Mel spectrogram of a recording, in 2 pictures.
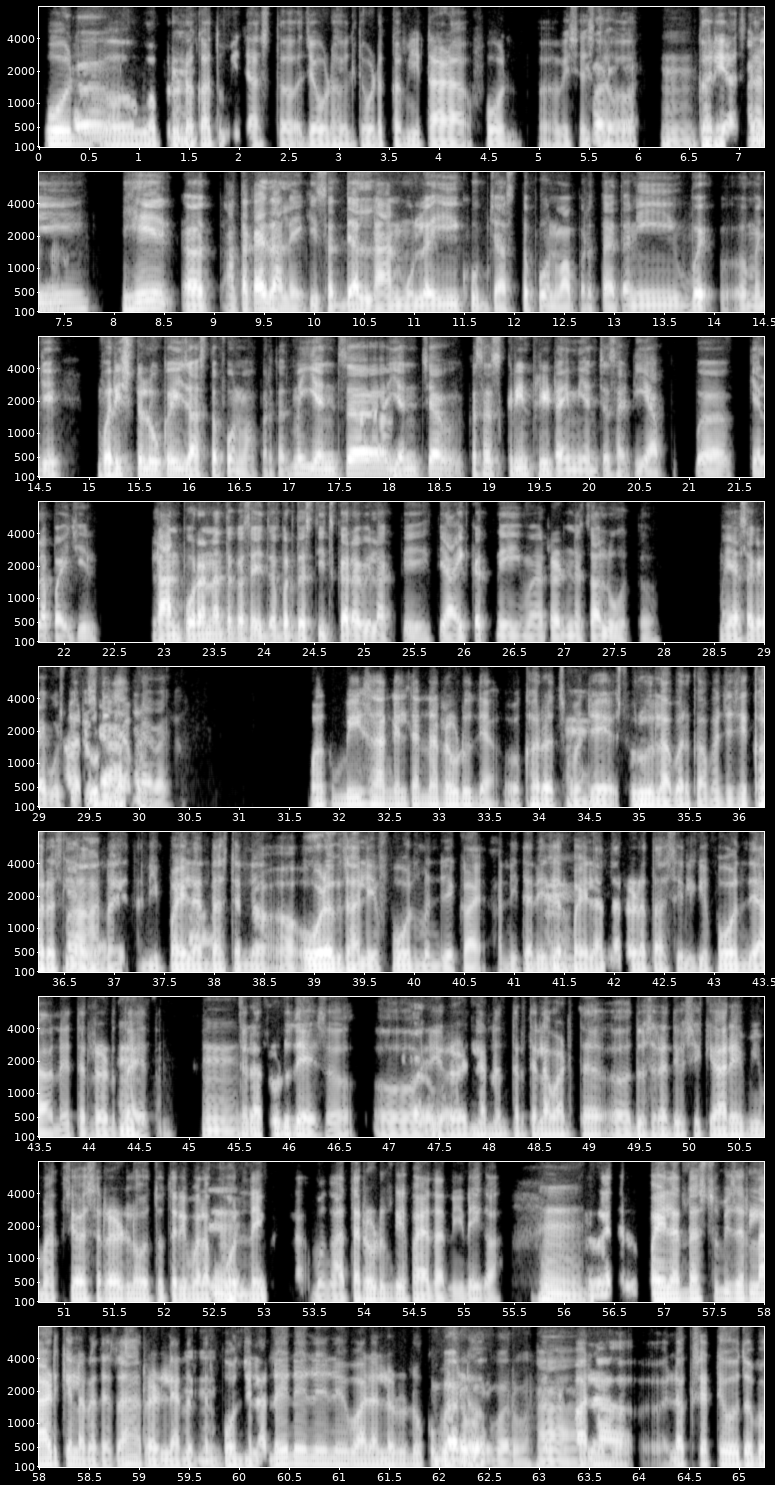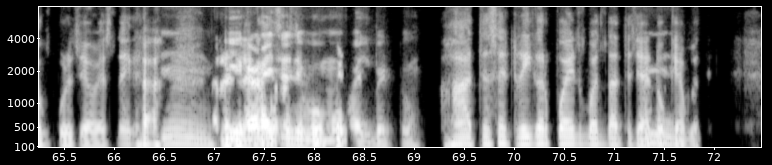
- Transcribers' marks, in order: tapping; in English: "स्क्रीन फ्री टाईम"; "पाहिजे" said as "पाहिजेल"; other background noise; chuckle; unintelligible speech; in English: "ट्रिगर पॉइंट"
- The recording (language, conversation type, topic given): Marathi, podcast, दिवसात स्क्रीनपासून दूर राहण्यासाठी तुम्ही कोणते सोपे उपाय करता?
